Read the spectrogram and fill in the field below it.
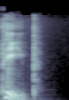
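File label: "peep", English, British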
